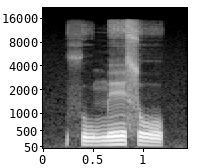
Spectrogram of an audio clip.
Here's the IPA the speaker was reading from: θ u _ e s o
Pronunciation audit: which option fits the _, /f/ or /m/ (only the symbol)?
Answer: m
